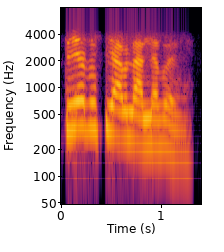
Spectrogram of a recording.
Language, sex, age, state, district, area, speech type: Maithili, female, 60+, Bihar, Madhepura, rural, conversation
